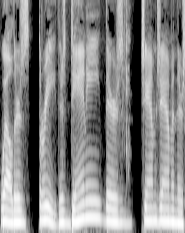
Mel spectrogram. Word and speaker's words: Yam Yam: It's spelled Y-A-M. Y-A-M. – Yeah, come on. – It's called... – Please. – Spelled Y-A-M, Y-A-M, but it's pronounced Jam Jam.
